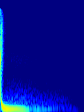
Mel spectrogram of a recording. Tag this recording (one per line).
drum
kick
bass-drum
bassdrum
